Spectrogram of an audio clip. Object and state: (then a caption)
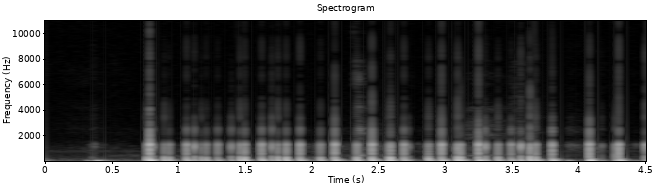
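Plastic martini glass. A red plastic martini glass rests upside down on a microphone while its thin stem and foot are tapped with long nails, the other hand holding the top. About 27 quick, dry taps follow a brief quiet start, each with a dull, bassy thump and almost no ring.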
